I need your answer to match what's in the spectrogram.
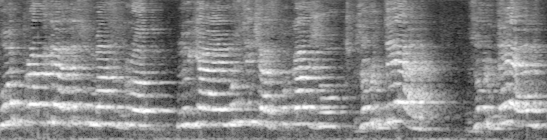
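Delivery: shouting. Hearing that Jourdain refused the suitor, a woman calls out for him: shouting. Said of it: "что ты кричишь".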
